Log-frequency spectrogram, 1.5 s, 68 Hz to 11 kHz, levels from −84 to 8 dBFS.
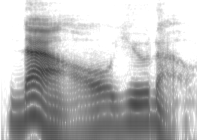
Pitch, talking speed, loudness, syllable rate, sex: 115 Hz, 120 wpm, -21 LUFS, 2.2 syllables/s, male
